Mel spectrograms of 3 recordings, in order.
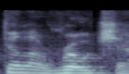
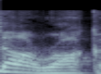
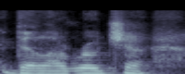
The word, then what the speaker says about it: de la Rocha: A lot of the topics that Zach Dear Roachcha, I don't think it's Delar Rocka. I think it's Dear Roachcha, the way he the way he pronounces it, Chris. Okay. De la Rocha.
